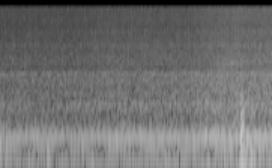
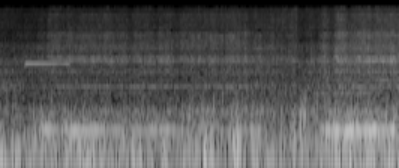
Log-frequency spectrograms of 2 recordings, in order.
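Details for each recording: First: An Acura TL/MDX after its power steering seals were replaced and Honda fluid refilled: smooth engine idle with a faint steady hum. The previous pump whine is gone. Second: Acura TL/MDX cold start: steady low whine over idle from power steering pump, caused by its seals, not a failed pump.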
